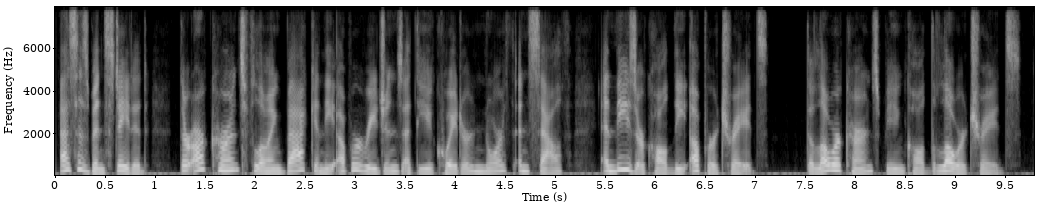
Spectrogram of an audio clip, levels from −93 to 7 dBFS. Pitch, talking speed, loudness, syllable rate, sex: 200 Hz, 200 wpm, -18 LUFS, 6.1 syllables/s, female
